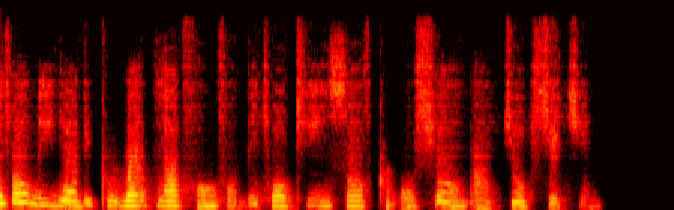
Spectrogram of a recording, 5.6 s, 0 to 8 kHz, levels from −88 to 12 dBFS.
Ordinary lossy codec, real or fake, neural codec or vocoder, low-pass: none; fake; codec, 44.1 kHz, 0.9 kbps, DAC; 7.2 kHz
